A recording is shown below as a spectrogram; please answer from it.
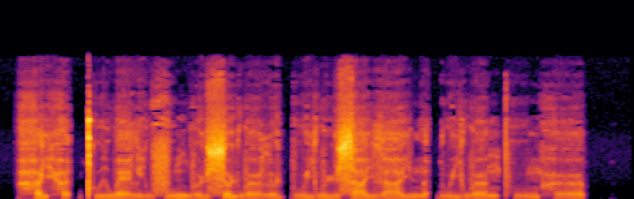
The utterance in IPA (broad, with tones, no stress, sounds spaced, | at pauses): h ɐ˥ j h ɐ˨˥ t̚ kʷʰ iː˧ w ɛː˨˩ l iː˨˩ w f uː˧ ŋ w ɵ˨˥ ɥ s ɵ˥ ɥ w œː˨˩ l ɵ˨ ɥ p uː˨˧ j w yː˧ s aː˨˧ j l aː˨˥ j n̪ ɐ˨ t̚ uː˨˥ j w œː˧ ŋ pʰ uː˨˥ m h œː˨˥ p̚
